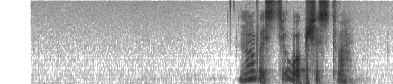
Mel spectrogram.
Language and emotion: Russian, neutral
